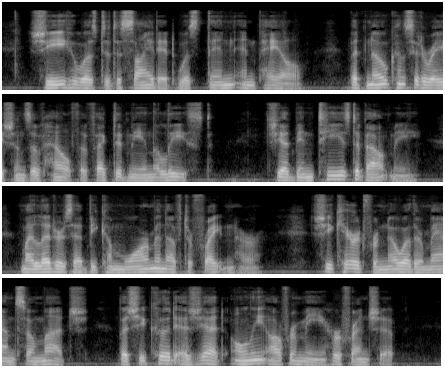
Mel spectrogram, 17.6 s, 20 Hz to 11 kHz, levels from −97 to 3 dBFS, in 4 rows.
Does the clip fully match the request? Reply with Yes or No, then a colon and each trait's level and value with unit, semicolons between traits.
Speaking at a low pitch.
Yes: low, 110 Hz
